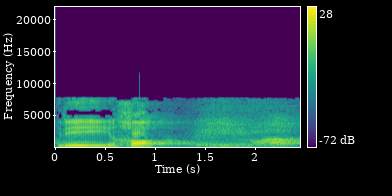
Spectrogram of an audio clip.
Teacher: Yang tebal apa? Kho-nya. Kasrohnya untuk ro tipis.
